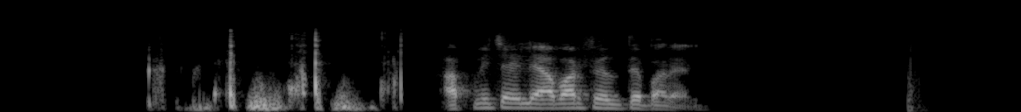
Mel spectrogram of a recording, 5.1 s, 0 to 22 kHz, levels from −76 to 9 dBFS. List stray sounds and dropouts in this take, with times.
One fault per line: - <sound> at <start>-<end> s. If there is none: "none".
- throat clearing at 0.7-2.0 s
- thud at 4.5-4.7 s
